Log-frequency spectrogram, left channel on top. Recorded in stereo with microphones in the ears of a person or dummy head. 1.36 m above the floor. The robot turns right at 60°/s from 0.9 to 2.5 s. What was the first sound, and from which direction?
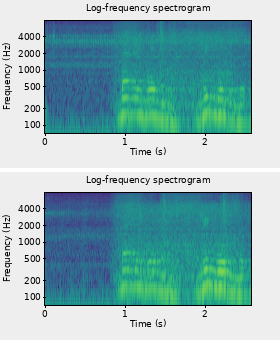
A man speaking, 130° left.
